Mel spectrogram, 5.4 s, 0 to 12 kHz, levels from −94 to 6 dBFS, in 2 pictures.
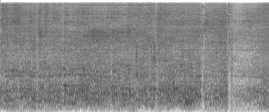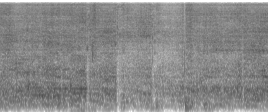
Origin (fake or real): fake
